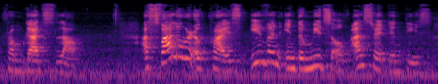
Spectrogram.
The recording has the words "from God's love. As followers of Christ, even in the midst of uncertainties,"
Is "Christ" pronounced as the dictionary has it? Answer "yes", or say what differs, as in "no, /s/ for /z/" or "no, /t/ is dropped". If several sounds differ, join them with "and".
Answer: yes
